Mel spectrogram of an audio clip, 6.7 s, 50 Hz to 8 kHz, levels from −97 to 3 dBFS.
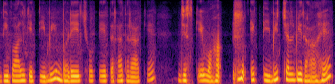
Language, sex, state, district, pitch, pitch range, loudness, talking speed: Hindi, female, Arunachal Pradesh, Lower Dibang Valley, 180 Hz, 175-210 Hz, -16 LUFS, 145 wpm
